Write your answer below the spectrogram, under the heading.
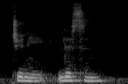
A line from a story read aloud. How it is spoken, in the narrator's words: he said very quietly, as the buzz of conversation grew louder around them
